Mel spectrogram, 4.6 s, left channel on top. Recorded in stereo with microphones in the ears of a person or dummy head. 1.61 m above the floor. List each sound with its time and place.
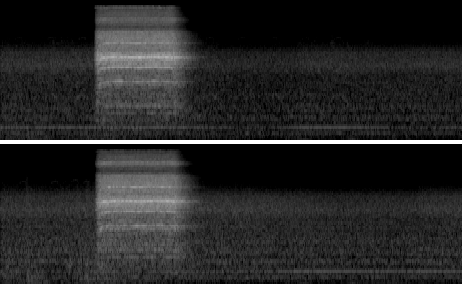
0.9 s a drill: 35° left (ahead or behind), 1.4 m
